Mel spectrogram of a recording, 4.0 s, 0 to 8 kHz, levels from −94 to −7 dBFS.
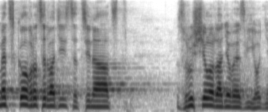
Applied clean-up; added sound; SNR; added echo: none; none; none; none.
